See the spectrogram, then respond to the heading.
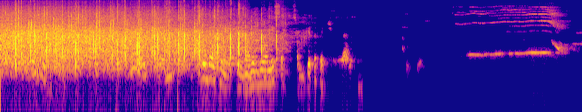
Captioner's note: applause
